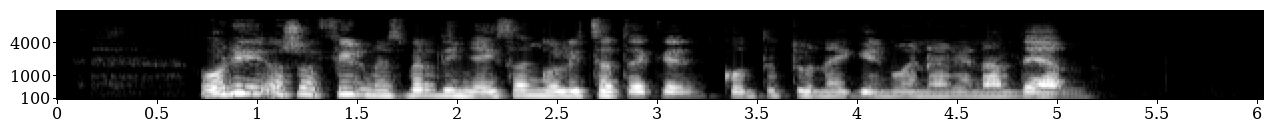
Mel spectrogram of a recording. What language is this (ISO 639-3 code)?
eus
